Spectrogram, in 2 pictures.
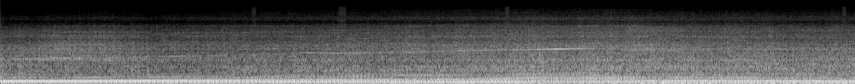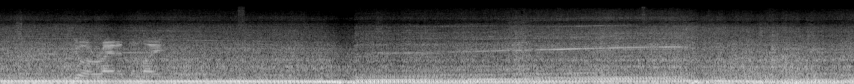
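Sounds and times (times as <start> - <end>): car engine cruising from inside: 0.0 - 17.0
faint high turbo whistle: 4.5 - 6.6.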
